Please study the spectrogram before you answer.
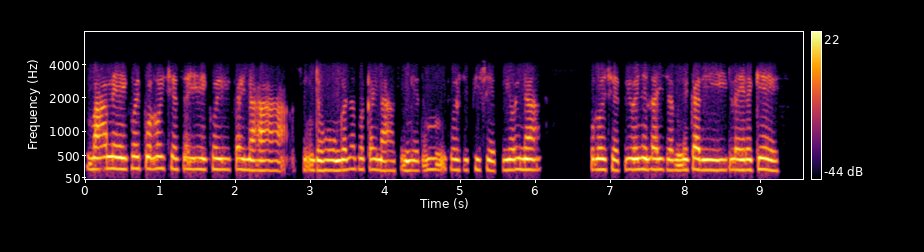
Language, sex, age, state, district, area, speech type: Manipuri, female, 45-60, Manipur, Churachandpur, rural, conversation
